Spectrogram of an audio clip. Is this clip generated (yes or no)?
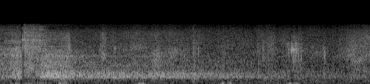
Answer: yes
